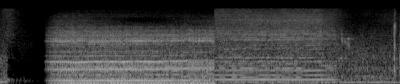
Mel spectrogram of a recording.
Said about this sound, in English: The sound of chainsaws roaring through Bay Area neighborhoods today. In San Francisco, public works crews have had their hands full removing downed trees, and in some cases, they had to remove up to 20 trees in one spot.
